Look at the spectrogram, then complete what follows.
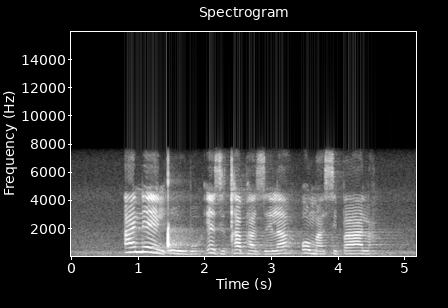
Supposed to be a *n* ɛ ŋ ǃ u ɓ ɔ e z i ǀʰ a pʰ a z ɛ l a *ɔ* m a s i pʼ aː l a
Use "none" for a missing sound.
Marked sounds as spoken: n, ɔ

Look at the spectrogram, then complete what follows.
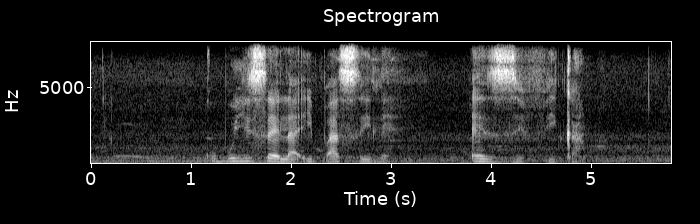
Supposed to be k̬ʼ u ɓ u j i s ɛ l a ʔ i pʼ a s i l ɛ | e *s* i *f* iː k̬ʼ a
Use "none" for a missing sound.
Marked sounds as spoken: z, f

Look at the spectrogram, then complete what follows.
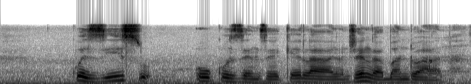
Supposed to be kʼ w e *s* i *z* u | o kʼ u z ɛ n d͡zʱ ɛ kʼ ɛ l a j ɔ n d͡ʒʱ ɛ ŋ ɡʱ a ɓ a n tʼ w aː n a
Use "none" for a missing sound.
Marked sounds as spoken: z, s

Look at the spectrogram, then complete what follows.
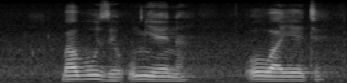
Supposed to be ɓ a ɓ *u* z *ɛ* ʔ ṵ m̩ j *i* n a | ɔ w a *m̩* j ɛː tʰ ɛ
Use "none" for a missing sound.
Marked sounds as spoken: u, ɛ, ɛ, none

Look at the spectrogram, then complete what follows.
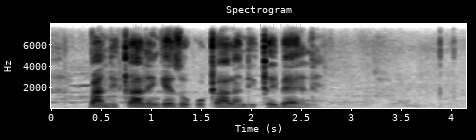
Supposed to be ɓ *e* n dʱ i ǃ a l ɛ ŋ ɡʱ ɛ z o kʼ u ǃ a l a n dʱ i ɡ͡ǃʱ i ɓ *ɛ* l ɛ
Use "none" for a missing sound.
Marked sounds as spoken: a, ɛː

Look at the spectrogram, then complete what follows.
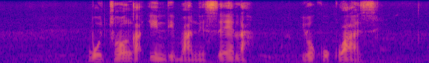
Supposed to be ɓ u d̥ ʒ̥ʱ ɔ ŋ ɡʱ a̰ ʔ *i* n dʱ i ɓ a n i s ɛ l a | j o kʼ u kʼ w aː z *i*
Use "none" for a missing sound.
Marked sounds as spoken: i, i

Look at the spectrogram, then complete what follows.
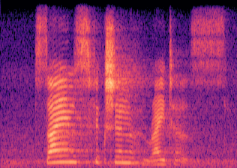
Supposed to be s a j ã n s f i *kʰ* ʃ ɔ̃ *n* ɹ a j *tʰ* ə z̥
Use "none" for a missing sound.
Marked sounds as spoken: k, n, tʰ

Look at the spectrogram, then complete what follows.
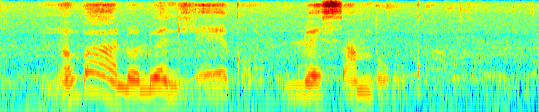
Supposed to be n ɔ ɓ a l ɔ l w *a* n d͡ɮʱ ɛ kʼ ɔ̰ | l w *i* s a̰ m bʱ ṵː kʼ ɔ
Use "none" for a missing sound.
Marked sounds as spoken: ɛ, ɛ

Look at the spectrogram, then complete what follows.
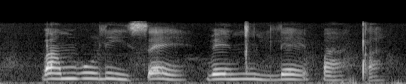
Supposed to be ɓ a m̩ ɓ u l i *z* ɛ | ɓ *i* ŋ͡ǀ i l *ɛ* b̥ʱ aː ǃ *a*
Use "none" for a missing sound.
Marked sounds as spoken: s, e, ɛ, a

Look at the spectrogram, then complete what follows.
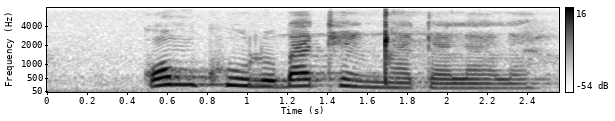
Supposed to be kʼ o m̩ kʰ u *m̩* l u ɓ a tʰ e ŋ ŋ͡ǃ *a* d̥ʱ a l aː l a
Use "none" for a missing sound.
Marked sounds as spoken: none, a

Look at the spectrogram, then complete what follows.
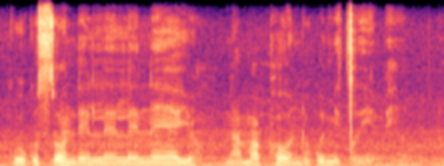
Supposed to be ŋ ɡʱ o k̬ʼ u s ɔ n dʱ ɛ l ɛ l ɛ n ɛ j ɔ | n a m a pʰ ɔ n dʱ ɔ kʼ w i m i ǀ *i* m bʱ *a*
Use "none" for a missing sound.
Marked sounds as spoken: iː, i

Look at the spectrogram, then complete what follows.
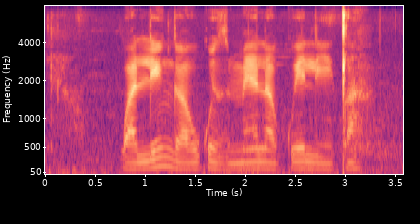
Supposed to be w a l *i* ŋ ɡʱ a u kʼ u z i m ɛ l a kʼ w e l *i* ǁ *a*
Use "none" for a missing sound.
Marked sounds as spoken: i, iː, a

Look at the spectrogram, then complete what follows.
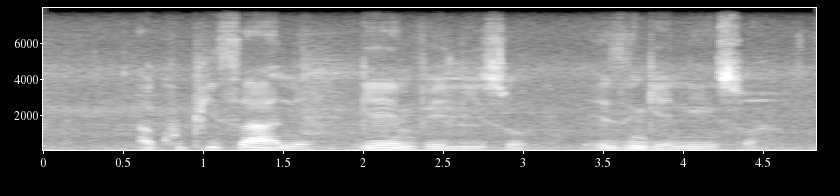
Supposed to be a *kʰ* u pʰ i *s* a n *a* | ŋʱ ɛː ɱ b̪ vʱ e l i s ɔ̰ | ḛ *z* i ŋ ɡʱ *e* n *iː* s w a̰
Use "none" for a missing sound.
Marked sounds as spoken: kʰ, s, ɛ, z, e, iː

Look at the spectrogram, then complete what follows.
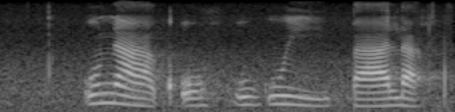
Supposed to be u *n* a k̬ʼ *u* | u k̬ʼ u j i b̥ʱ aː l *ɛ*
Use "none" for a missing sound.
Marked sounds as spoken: n, ɔ, a

